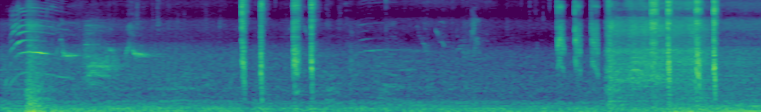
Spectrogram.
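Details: Hungry rescue kittens, left alone after the mother cat failed to feed them, give one sharp, high mew at the start, then sharp clicks, knocks and a burst of rustling noise near the end.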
